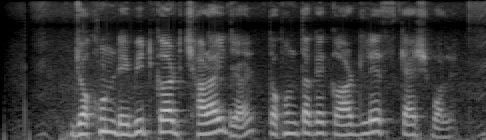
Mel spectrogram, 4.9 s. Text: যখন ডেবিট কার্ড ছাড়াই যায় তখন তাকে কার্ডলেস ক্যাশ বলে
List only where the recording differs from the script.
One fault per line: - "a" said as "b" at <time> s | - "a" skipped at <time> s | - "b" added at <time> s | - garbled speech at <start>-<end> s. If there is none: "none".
none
